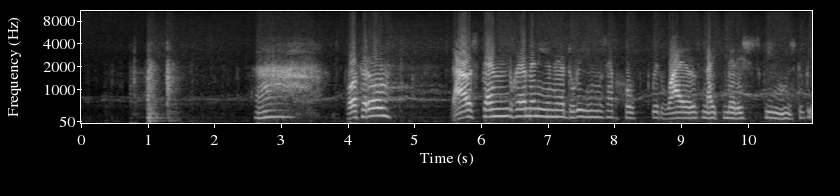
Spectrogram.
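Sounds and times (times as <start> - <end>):
door hinges creaking: 0.7 - 1.7
speech: 2.6 - 3.1, 4.0 - 4.7, 5.6 - 10.9.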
